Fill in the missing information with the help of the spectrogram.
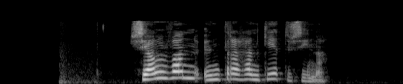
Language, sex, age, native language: Icelandic, female, 50-59, Icelandic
